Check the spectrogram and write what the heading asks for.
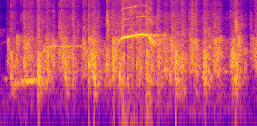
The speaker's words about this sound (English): Thank you for the time today, and uh, appreciate you coming out. Big round of applause for these guys right here.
